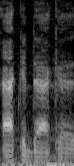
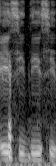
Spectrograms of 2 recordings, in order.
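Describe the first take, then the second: First: The letters are run together into one word. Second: The name is spelled out as separate letters.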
